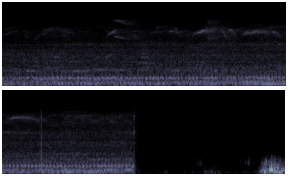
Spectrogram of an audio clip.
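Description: Evening outdoor ambience: small birds chirping over and over high above a steady low hum. It cuts off abruptly about five seconds in to near silence, and a short loud low sound comes near the end.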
